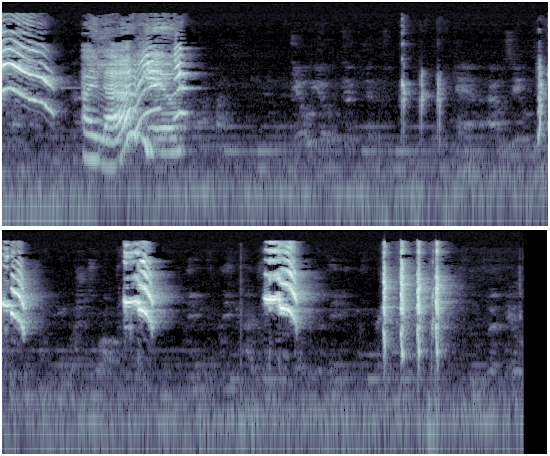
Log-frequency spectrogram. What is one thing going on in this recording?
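A parrot squawks and chatters loudly close by.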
